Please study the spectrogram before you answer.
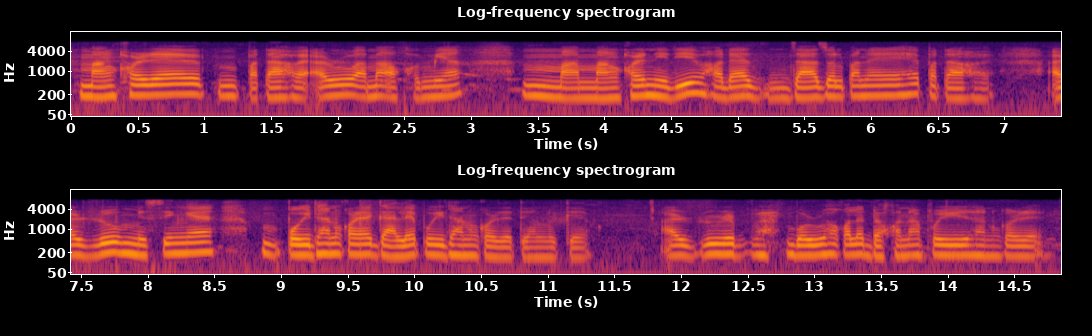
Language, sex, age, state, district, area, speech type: Assamese, female, 45-60, Assam, Dhemaji, rural, spontaneous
